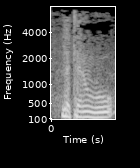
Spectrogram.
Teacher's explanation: نقلنا حركة الهمزة إلى الواو، حركنا يجوز لنا فيها رون وإشمام لأنها مرفوعة.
